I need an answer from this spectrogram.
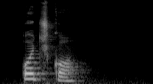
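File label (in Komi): "очко", Komi, female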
